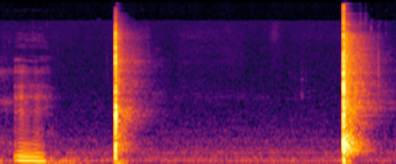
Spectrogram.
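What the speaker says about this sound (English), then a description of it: "That was a deep clap." Two sharp, separate hand claps ring out at the start of a podcast episode, spaced a couple of seconds apart against near silence, following a brief voiced sound beforehand.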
